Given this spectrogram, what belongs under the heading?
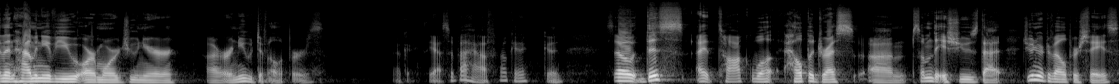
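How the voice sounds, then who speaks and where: A soft-spoken man talks at a moderate pace with lively intonation and big swings in loudness. The recording is very clean, with a silent background. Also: medium pitch for a man. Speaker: software engineer, conference speaker. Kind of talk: conference talk. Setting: stage with audience.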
